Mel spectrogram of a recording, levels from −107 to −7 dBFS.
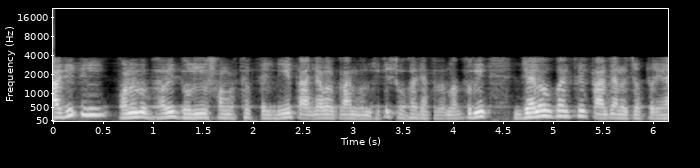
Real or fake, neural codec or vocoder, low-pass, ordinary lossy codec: fake; codec, 24 kHz, 1 kbps, SNAC; 3.6 kHz; none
